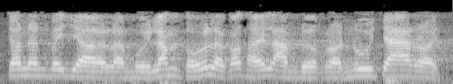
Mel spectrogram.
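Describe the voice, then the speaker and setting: A man with a Southern Vietnamese accent and a high voice preaches to a gathered audience, spinning a parable and breaking off to quiz his listeners. The sound is muffled and dull, and his voice rings out in a long, echoing hall. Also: fast. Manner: lively, keeps quizzing the audience. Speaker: Buddhist teacher. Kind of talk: storytelling sermon to an audience.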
